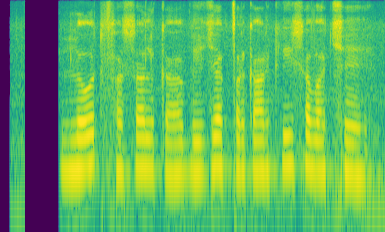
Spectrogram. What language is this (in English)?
Maithili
